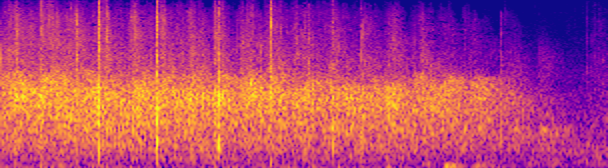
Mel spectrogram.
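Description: Audience applauding, a steady patter of many hands clapping that fades out near the end.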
